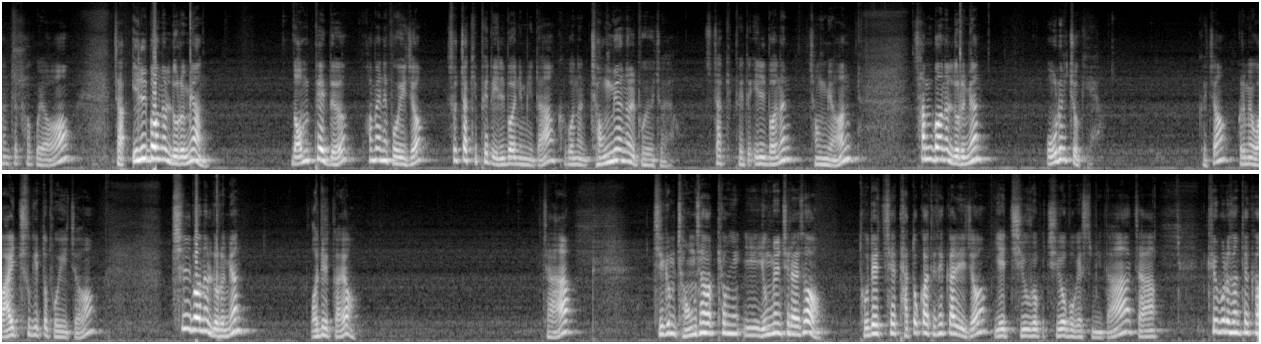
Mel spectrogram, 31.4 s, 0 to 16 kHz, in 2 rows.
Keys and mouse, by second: 2.3 KP_1, 11.9 KP_3, 18.3 KP_7, 25.1-25.8 middle drag, 26.3-27.4 middle drag, 30.0 click.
